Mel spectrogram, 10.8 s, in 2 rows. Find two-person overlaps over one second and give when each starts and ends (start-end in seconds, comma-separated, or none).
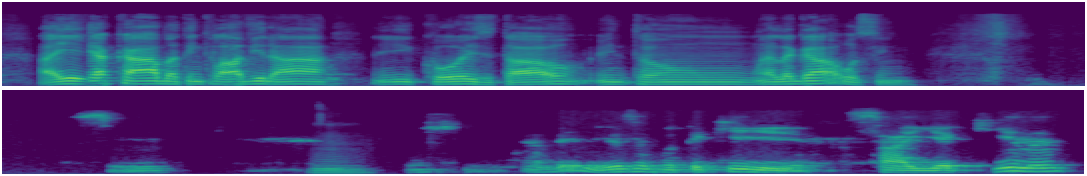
none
